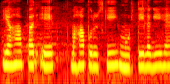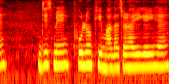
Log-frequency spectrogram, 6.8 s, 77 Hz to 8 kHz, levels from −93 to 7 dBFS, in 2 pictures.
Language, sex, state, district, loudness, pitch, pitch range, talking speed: Hindi, female, Bihar, East Champaran, -18 LUFS, 210 Hz, 205-225 Hz, 160 wpm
